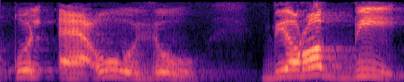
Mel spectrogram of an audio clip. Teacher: الباء مكسورة والباء مرققة، لكن الراء مفخمة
